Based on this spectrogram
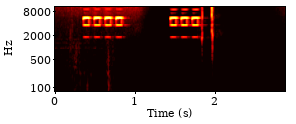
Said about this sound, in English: The alarm continues with its annoying tune, and Ellie reaches over impatiently and switches it off.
